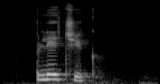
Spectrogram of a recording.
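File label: "плечик", Komi, female; audio dict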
